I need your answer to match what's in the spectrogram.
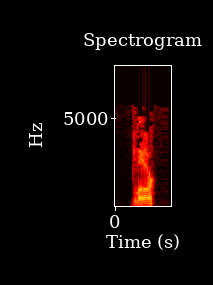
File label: "blower", English; nouns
